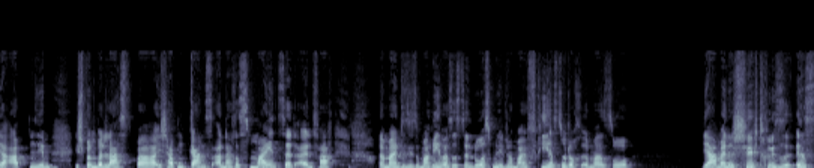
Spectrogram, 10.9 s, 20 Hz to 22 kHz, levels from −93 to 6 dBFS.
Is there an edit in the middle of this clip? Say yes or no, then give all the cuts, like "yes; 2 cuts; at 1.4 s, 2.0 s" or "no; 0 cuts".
yes; 1 cut; at 4.6 s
